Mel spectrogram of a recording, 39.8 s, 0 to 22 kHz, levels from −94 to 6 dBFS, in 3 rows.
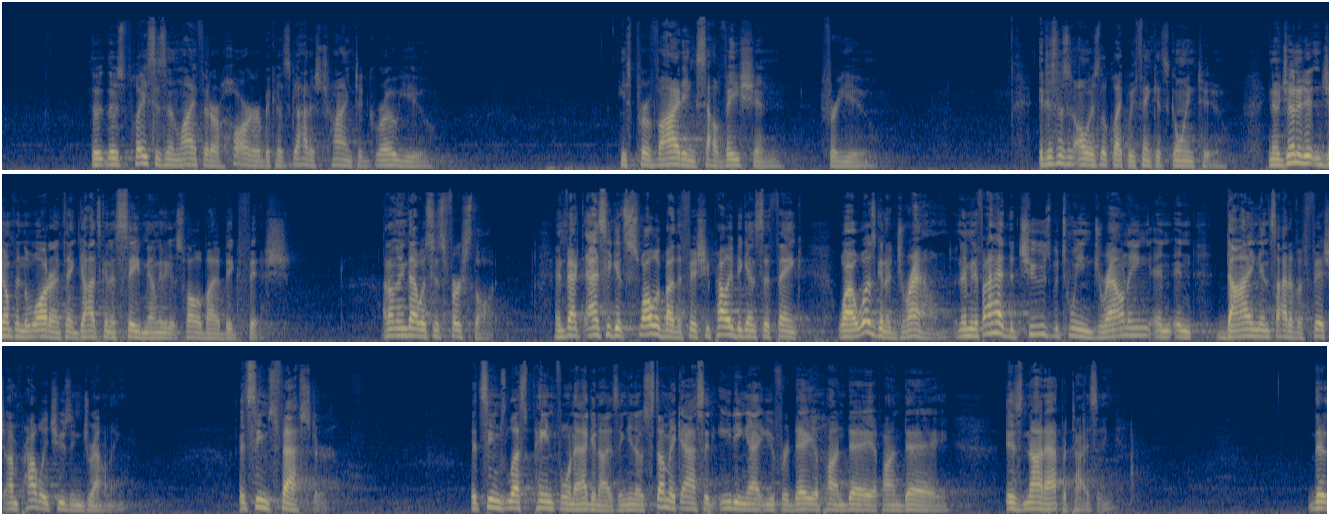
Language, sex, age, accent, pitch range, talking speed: English, male, 40-59, American, 115-155 Hz, 195 wpm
